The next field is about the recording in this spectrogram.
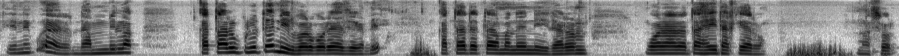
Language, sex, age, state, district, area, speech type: Assamese, male, 30-45, Assam, Barpeta, rural, spontaneous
